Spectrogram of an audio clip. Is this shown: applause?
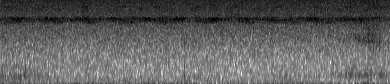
no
